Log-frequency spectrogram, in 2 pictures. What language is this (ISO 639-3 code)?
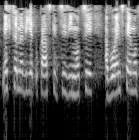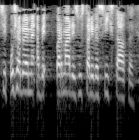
ces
